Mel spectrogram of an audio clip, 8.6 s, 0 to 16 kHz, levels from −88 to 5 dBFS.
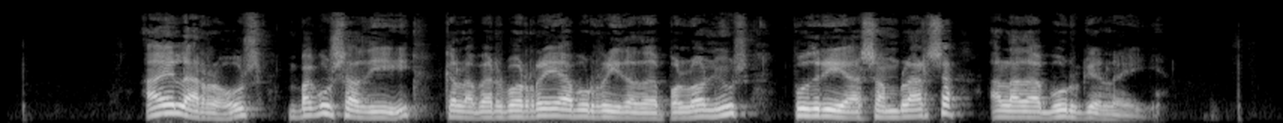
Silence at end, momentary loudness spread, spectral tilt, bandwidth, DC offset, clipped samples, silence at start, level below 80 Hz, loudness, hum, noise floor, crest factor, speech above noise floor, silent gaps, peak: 0.95 s; 9 LU; -7 dB/octave; 10.5 kHz; under 0.1%; under 0.1%; 0.95 s; -62 dBFS; -18 LUFS; none; -76 dBFS; 14 dB; 59 dB; none; -4 dBFS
